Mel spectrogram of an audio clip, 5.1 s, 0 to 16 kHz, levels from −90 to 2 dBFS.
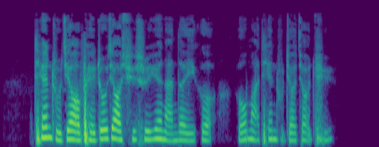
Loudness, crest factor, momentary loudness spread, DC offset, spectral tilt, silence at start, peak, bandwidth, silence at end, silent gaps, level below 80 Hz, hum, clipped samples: -22 LUFS; 22 dB; 15 LU; under 0.1%; -6.5 dB/octave; 0.45 s; 0 dBFS; 11.5 kHz; 0.65 s; none; -60 dBFS; none; under 0.1%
